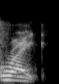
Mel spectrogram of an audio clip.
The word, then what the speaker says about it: Reich: ahead back Matthieu actually pronounce Frank Reich by the way like the Third Reich oh I can't agree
